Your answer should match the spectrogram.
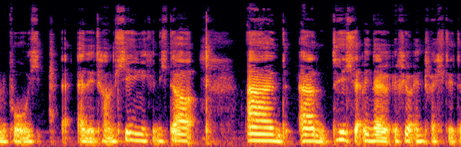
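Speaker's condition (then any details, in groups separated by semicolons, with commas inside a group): Cerebral palsy; affects one foot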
